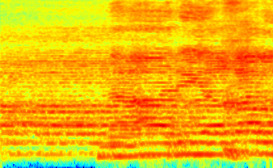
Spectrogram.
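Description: A man's voice chanting a mourning elegy into a microphone, in long held notes whose pitch dips and rises slowly.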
